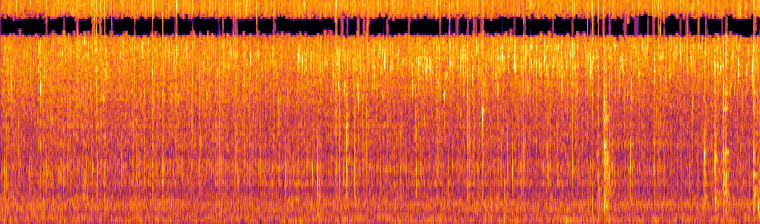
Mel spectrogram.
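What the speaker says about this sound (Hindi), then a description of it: "घी गर्म हो गया। अब इसमें बिस्मिल्लाह से प्याज डाल देते हैं।" Onions sizzle in hot ghee for karela gosht, a dense, steady frying crackle that stays even throughout with occasional stirring clinks.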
